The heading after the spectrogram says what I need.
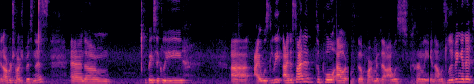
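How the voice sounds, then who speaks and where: A woman speaks with ordinary pitch variation against audible room echo and noticeable background noise. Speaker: travel vlogger. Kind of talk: casual chat. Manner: fast.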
